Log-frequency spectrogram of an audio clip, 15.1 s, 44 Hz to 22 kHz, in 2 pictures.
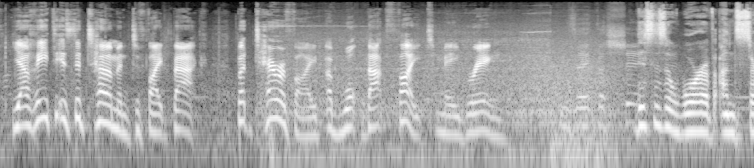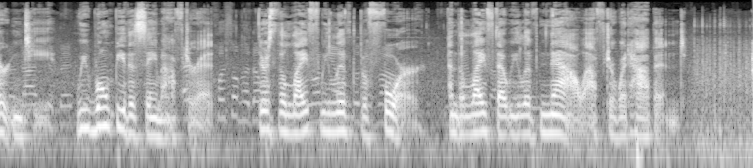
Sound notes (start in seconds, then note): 6.9 through translator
